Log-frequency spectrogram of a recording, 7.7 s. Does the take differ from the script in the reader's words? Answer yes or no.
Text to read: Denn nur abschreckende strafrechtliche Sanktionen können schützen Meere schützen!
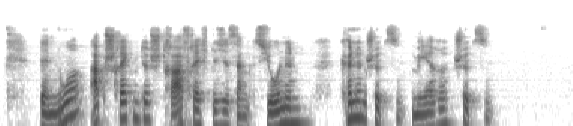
no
